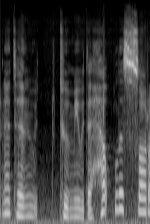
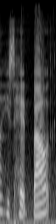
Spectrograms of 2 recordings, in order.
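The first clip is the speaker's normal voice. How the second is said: ordinary delivery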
